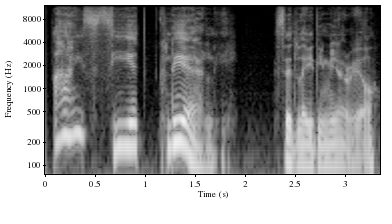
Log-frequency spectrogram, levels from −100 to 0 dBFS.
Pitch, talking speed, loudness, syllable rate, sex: 140 Hz, 125 wpm, -19 LUFS, 3.6 syllables/s, male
